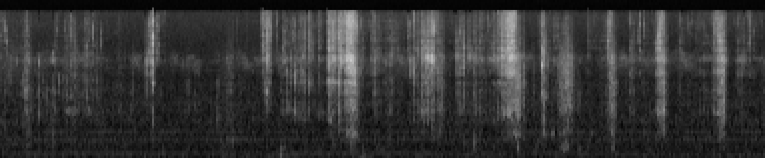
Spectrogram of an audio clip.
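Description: Crunchy bites and chewing of a crispy battered onion ring: a run of irregular, crisp crunches that starts about a second and a half in.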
